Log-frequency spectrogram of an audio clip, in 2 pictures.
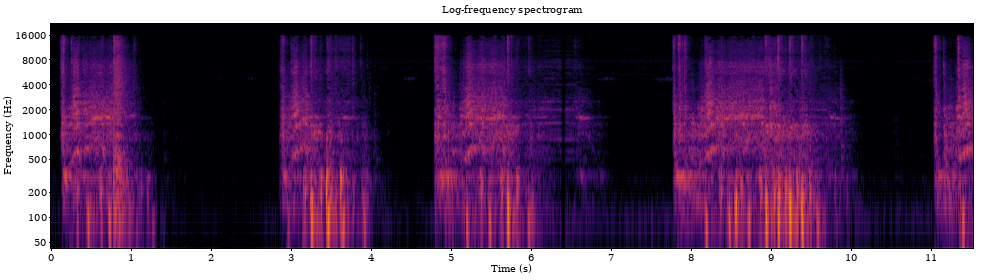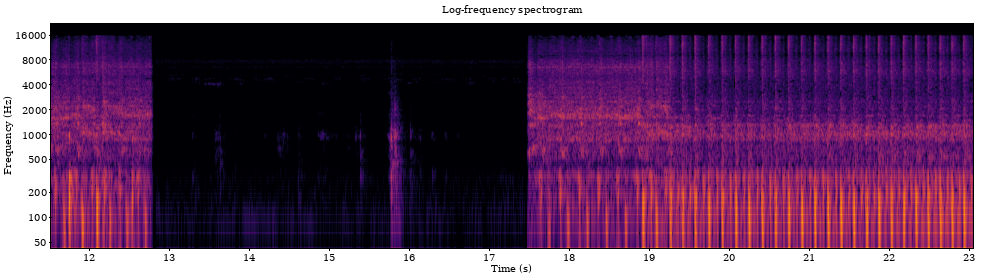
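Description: The log splitter's 15.5-horsepower engine is started with its key: five short bursts of cranking and firing with pauses between them, then it catches about 17 seconds in and runs on with an even pulsing beat. Coupled to the hydraulic pump, this engine did not appear to have the power to turn it.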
